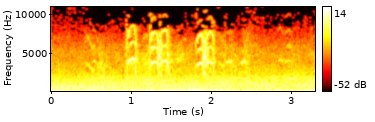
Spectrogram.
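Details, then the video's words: Brown-eared bulbuls on a Seoul rooftop, Korea, on a very cold winter day, 6 February 2020, come to drink because the water has frozen elsewhere; a quick cluster of shrill, high chirping notes over steady city hum. "직박구리 겨울 물먹는 모습"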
